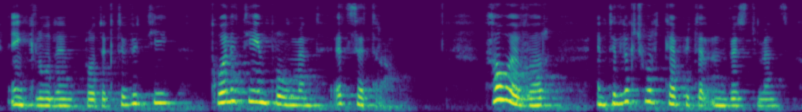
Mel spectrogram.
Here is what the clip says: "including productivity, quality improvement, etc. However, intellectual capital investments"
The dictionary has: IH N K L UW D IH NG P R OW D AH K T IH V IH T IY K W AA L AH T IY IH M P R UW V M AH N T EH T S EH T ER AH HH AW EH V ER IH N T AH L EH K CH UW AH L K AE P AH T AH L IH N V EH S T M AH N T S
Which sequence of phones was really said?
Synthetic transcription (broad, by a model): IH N K L UW D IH NG P R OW D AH K T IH V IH T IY K W AA L AH T IY IH M P R UW V M AH N T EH T S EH T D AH HH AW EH V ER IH N T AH L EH K CH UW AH L K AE P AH T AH L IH N V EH S T M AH N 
